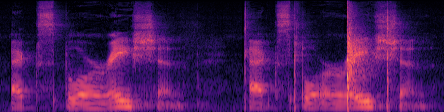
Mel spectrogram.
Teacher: But when we add the suffix shun and we add the letter A and take out the E, it changes to exploration, exploration. We start to accent that third syllable. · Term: accented syllable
